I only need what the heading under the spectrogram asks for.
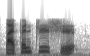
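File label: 10%, Chinese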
